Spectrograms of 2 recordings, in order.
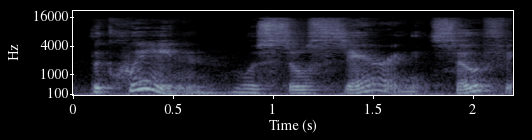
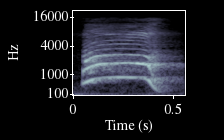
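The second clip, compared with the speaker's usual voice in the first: a very high, loud short shriek; piercing scream; 13 dB louder than usual. A narrator's reading. Maid sees a girl at the window and screams. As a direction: shriek at the sudden sight. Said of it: "The maid screamed".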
